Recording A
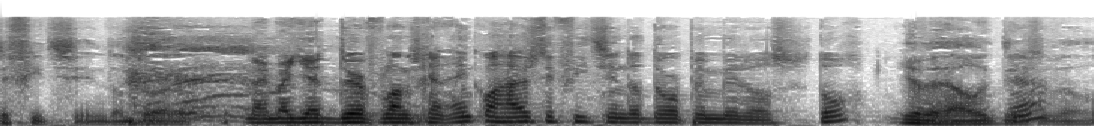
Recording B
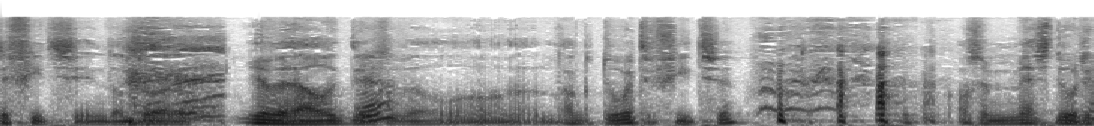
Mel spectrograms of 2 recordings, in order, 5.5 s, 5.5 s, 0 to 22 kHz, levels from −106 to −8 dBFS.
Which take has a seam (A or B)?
B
